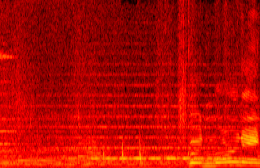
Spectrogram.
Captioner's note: door knocks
